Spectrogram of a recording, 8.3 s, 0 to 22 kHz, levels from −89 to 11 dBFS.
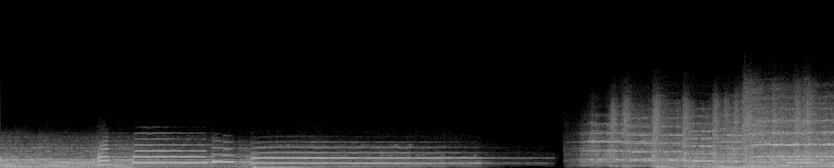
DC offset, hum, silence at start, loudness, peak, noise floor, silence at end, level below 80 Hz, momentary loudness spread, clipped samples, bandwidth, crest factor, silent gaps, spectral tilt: under 0.1%; none; 0 s; -24 LUFS; -8 dBFS; -55 dBFS; 0 s; -52 dBFS; 12 LU; under 0.1%; 12.5 kHz; 16 dB; none; -3.5 dB/octave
